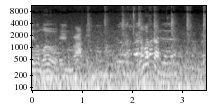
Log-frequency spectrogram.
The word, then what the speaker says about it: Namaskar: Namaskar. Namastar.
